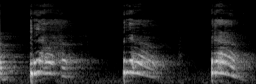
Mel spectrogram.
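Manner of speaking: loud, explosive high "bah" bursts; imitated banging. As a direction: mimic someone ramming a door. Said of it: "Someone was banging".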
